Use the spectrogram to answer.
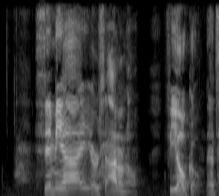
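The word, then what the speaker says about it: Fehoko: And then you have, now, maybe I was saying Suafilo because I couldn't even pronounce his first name. Simi, or I don't know. Fiocco. That's Fiocco.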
